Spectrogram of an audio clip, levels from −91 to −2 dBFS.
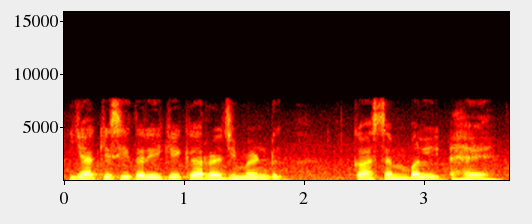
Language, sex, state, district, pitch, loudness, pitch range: Hindi, male, Uttar Pradesh, Lucknow, 160 Hz, -15 LUFS, 145-175 Hz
